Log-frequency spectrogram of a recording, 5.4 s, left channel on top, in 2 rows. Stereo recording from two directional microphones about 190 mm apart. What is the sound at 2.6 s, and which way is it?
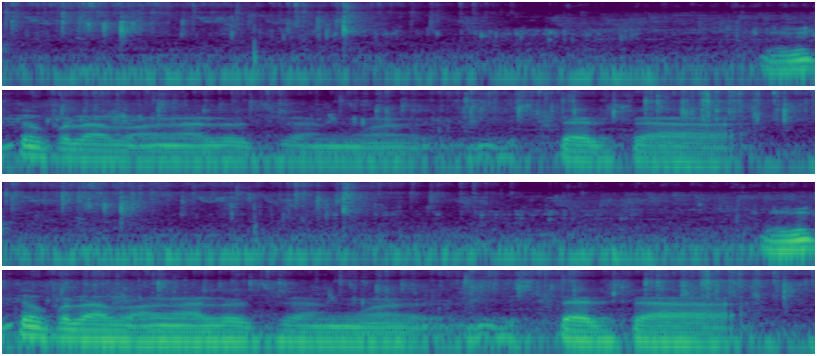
Speech, 15° right (ahead or behind).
